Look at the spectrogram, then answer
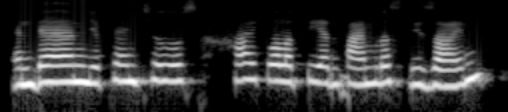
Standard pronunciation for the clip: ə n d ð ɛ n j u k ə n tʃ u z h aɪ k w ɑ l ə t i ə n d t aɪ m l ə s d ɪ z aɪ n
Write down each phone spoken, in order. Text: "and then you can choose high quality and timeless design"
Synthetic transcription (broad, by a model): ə n d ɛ n j u k ə n tʃ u s h aɪ k w ɑ l ə t i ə n t aɪ m l ə s d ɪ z aɪ n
